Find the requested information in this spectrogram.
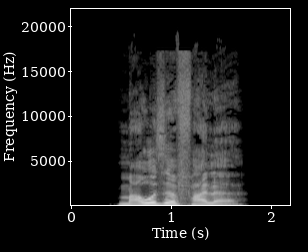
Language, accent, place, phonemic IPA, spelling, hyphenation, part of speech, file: German, Germany, Berlin, /ˈmaʊ̯zəˌfalə/, Mausefalle, Mau‧se‧fal‧le, noun, De-Mausefalle.ogg
- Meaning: mousetrap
